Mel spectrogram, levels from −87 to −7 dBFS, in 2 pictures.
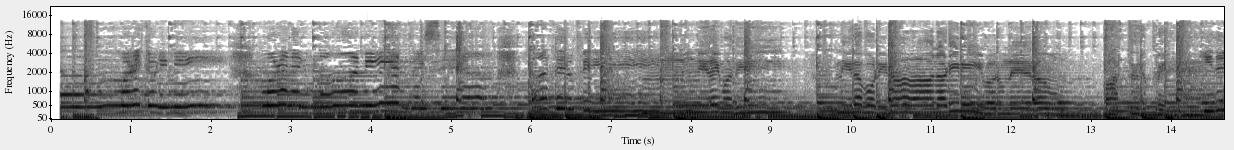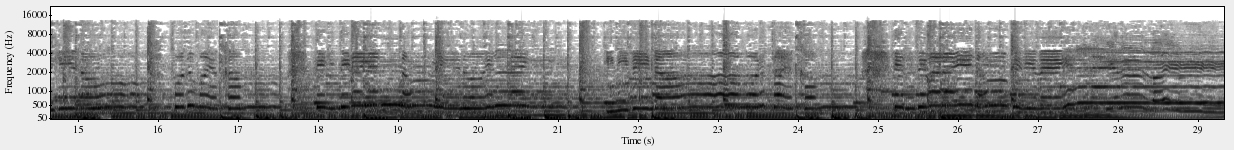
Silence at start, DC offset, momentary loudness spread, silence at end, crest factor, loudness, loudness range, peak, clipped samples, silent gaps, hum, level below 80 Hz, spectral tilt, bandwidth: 0.1 s; under 0.1%; 4 LU; 0 s; 12 dB; -13 LUFS; 2 LU; 0 dBFS; under 0.1%; none; none; -18 dBFS; -5.5 dB/octave; 13.5 kHz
